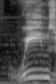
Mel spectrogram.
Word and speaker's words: Weems: Weems rhymes with reams, and that's what he's doing for Trump's butthole.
